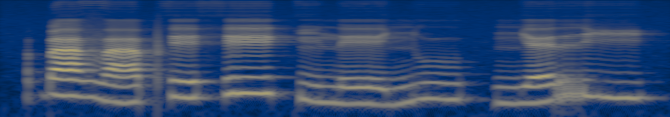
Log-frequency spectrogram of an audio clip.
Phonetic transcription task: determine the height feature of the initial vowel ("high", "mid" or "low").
low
